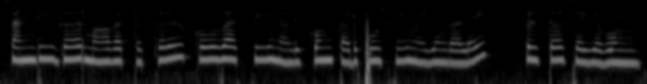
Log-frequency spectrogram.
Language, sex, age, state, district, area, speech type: Tamil, female, 18-30, Tamil Nadu, Ariyalur, rural, read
